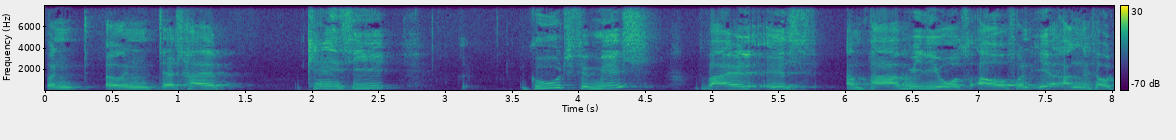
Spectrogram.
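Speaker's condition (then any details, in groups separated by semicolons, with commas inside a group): Down syndrome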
